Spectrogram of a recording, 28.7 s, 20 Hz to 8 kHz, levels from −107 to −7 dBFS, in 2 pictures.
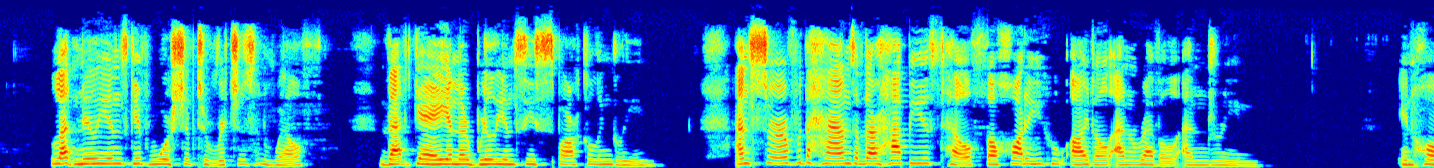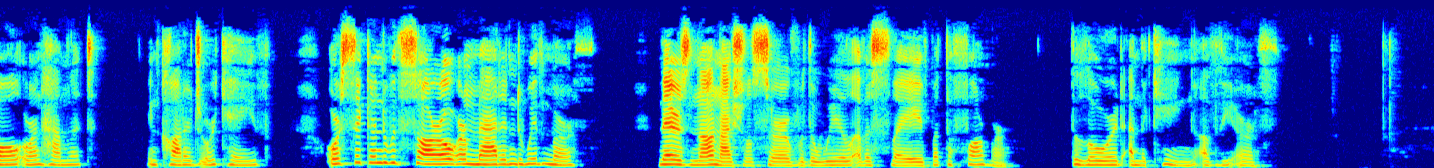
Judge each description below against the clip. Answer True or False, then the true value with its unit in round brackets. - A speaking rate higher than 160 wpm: False (150 wpm)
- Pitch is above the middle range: True (210 Hz)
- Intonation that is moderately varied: True (3.5 semitones)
